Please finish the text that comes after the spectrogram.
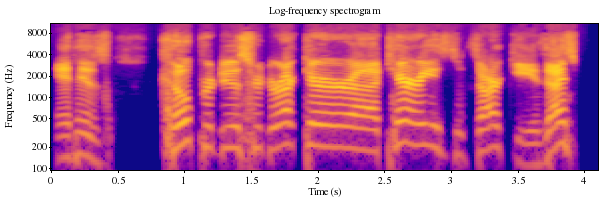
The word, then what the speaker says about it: Zarchi: a second episode with Jeff Olan of Olan Casting and his co-producer director, Terry Zarchi. Did I pronounce that right, Terry?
